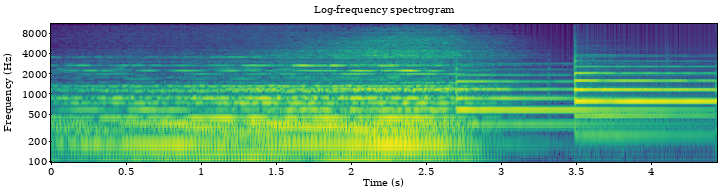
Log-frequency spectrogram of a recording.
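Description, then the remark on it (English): City bells ring out loudly at midnight in celebration of the new year, with rich, overlapping tones that hum and sustain, then a fresh bright strike near the end sets a new peal ringing. No voices. “The clock struck midnight. The bells of the city rang out in celebration.”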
